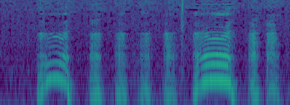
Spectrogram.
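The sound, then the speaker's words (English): A person at a gathering around a fire imitates a hippo call: two long, loud, rising-and-falling honking bellows, each followed by a series of rhythmic, lower grunting pulses, with no words spoken. “I can do a hippo.”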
